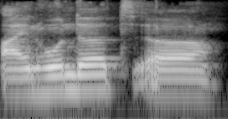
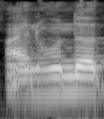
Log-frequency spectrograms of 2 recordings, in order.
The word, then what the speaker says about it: EINHUNDERT: So, Ernesto, tell me, you are the founder of, do I pronounce it correctly, EINHUNDERT Energie? Exactly. So EINHUNDERT as the number 100, EINHUNDERT, and then it's Energie.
